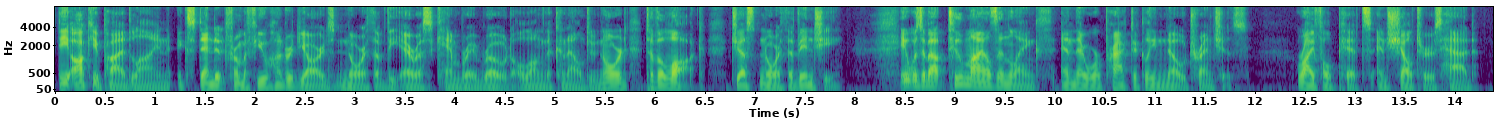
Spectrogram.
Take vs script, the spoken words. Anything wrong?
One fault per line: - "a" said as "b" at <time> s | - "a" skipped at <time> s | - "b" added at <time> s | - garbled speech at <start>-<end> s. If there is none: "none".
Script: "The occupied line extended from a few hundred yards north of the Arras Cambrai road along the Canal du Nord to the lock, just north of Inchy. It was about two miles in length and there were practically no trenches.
- "Rifle pits and shelters had" added at 12.4 s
